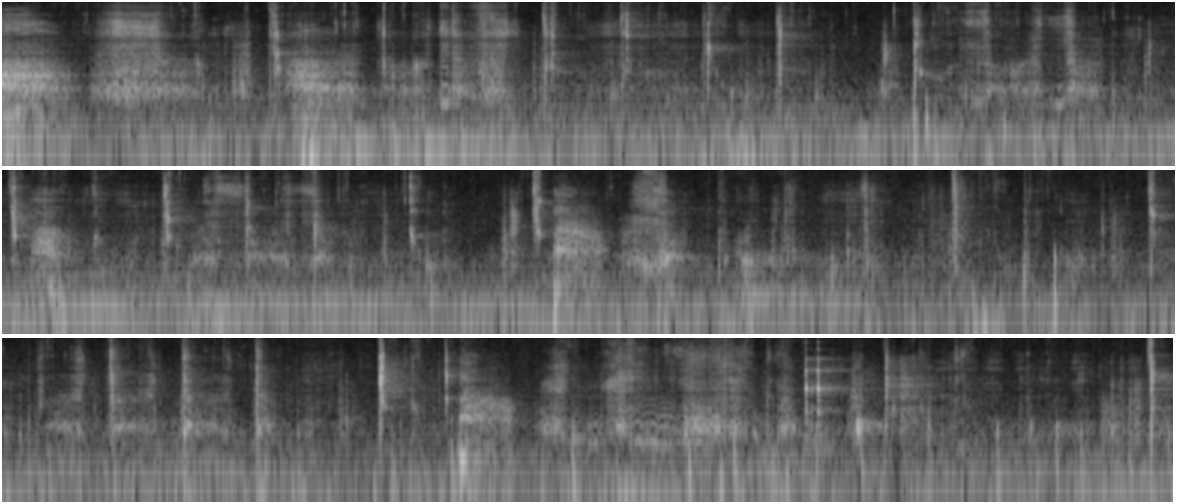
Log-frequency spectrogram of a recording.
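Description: Close-miked biting and chewing of momo dumplings: many small, sharp mouth clicks throughout, with a few louder bites now and then.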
